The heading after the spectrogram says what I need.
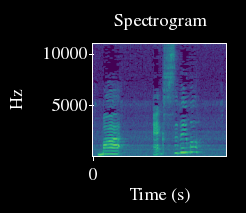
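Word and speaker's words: myxedema: think of hypo thyroidism it's called my my ex-edema my ex-edema okay it's spelled m-y-x-e-d-e-m-a and for some reason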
